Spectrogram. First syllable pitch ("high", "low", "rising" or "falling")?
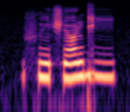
low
